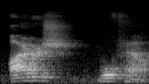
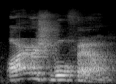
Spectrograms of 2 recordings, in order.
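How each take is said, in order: First: It is said quietly, in a reading tone. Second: It is said loudly, with more force.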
